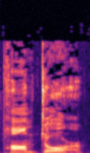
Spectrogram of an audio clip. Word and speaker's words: Palme d'Or: By the way, Mike, got a email from a listener here, Isaac, who told us that because it's pronounced Palme d'Or, like door, like a door you open, and not Dior, and that's why the Palme d'Or makes sense and not the Palme d'Or.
